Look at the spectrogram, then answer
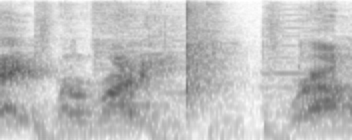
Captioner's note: claps hands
